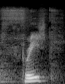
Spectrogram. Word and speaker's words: FRIQ: So I call it FRIQ just because of the Italian pronunciation of FRIQ.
